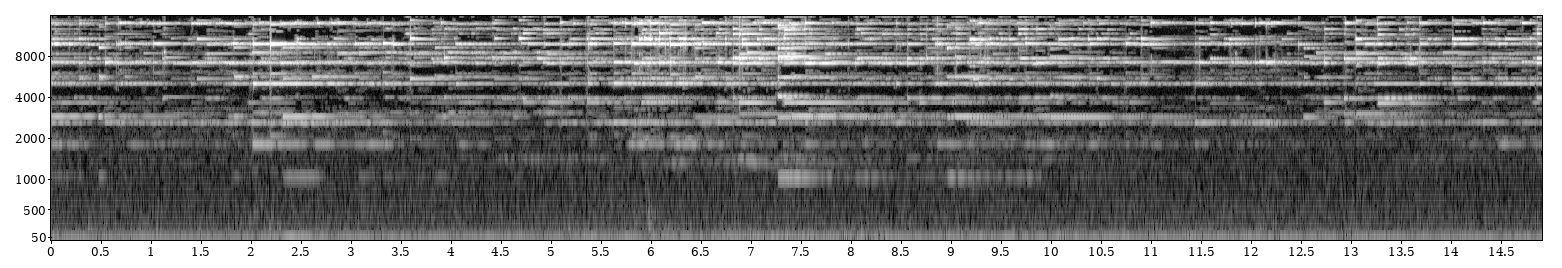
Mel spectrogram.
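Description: Fingers gently rock strands of hanging metal nails on a nail chime so they chime against each other. The result is a quiet, continuous high, bright tinkling with short, shimmering rings and almost no low end.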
